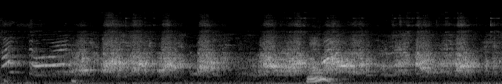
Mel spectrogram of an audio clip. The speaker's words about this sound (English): Why is the dog having a go at her?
